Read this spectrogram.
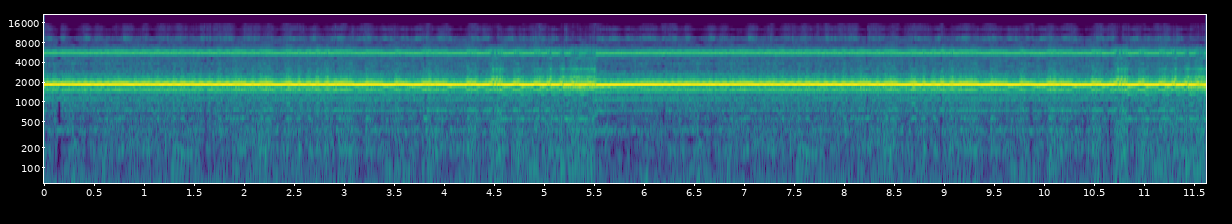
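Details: A male cicada sings a loud, steady, whistle-like drone that holds one high pitch without pause, produced by its tymbals.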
